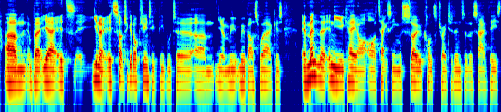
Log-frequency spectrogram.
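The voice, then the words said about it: Scottish accent. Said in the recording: “It's what brought me back to Scotland finally... it's been a while since I lived down south, as you can tell from my accent.”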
